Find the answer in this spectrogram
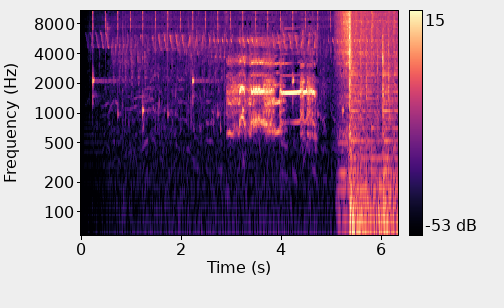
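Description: A clock ticking about four times a second, with a stronger tick each second, counting down to the hour. A rooster crows for about two seconds, and loud theme music starts about five seconds in.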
